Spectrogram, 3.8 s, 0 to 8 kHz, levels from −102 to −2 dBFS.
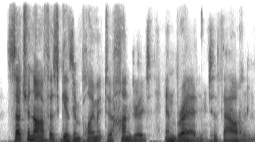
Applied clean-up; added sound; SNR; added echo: neural mask model Resemble Enhance denoiser.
